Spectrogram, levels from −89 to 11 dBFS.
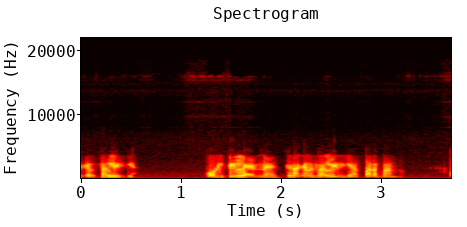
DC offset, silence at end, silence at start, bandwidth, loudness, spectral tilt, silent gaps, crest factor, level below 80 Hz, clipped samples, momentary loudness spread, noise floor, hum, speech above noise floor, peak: under 0.1%; 0.55 s; 0 s; 17 kHz; -17 LUFS; -6 dB/octave; none; 18 dB; -68 dBFS; under 0.1%; 11 LU; -59 dBFS; none; 41 dB; -2 dBFS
